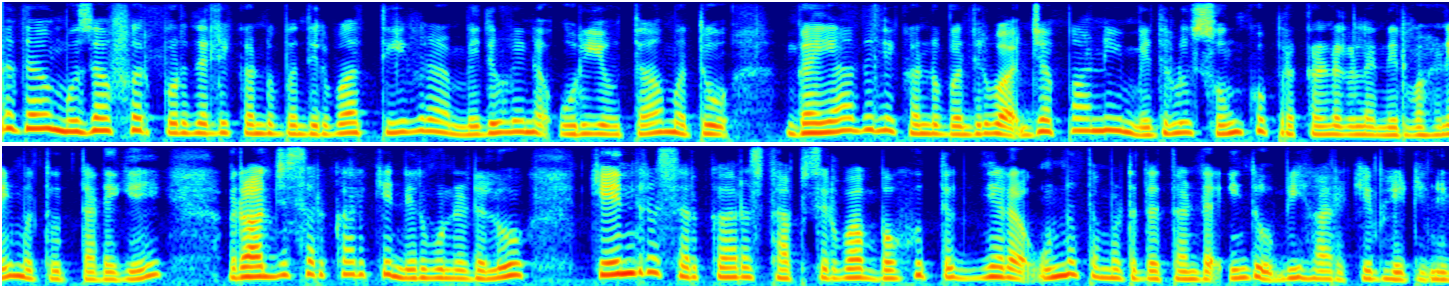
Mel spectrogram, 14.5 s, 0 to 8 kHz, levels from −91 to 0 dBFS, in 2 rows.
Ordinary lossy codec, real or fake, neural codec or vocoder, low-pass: none; fake; codec, 16 kHz, 6 kbps, DAC; none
